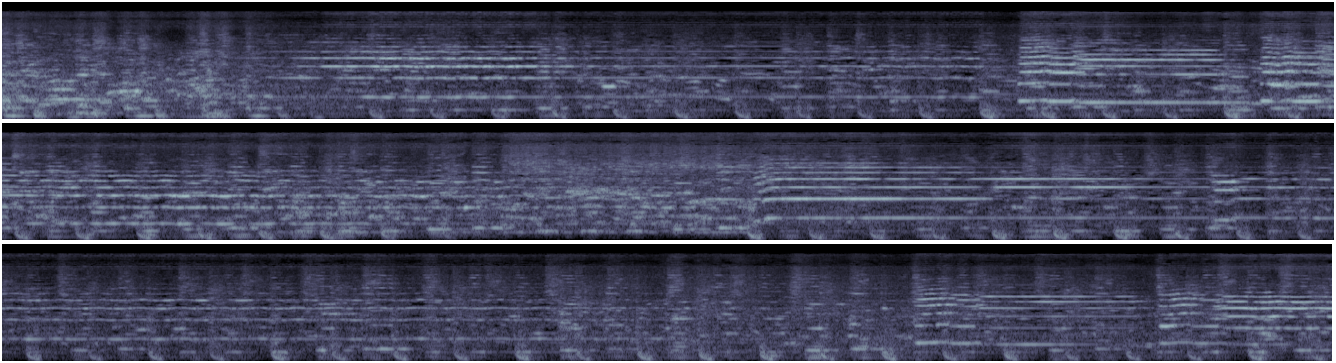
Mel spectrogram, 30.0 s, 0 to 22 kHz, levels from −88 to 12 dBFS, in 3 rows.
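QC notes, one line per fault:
Throughout: noise suppressor applied to music or sounds. A speech-oriented suppressor stayed active on material it was never designed for, treating sustained tones, ambience and reverberant decay as noise to be attenuated. Its gain rides up and down by roughly 15 dB as it repeatedly reclassifies the signal, so attacks pass fairly intact while held portions and tails are pulled down. The result is audible pumping and a thinned, unsteady body to the sound.
1.23–1.41 s, 1.70–1.85 s, 4.28–7.62 s, 18.45–19.06 s, 19.41–26.83 s, 28.11–28.65 s: sound cut by the noise suppressor. In each span the suppressor judged the sound to be noise and clamped it harder than its surroundings, by about 6 dB and 7 dB in the two brief dips near the start, about 9 dB through the long 4.28–7.62 s and 19.41–26.83 s stretches and at 18.45 s, and about 8 dB at 28.11 s. Sustained and decaying material sinks audibly or has its decay cut short.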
